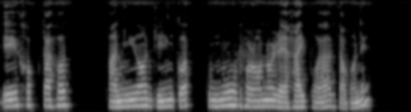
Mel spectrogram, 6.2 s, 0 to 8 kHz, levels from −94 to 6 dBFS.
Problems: background sounds at intervals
